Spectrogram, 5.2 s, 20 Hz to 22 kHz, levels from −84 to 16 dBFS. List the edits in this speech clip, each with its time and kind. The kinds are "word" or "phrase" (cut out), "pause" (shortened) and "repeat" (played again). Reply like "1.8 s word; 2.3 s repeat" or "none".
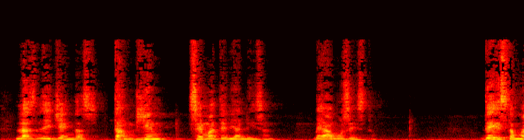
1.0 s pause; 2.9 s pause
